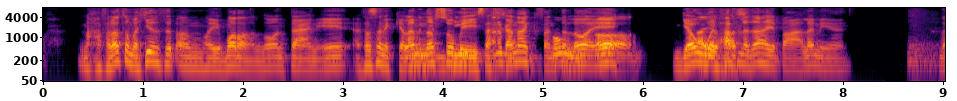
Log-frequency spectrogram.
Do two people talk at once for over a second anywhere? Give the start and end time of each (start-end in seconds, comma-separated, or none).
3.6-5.8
